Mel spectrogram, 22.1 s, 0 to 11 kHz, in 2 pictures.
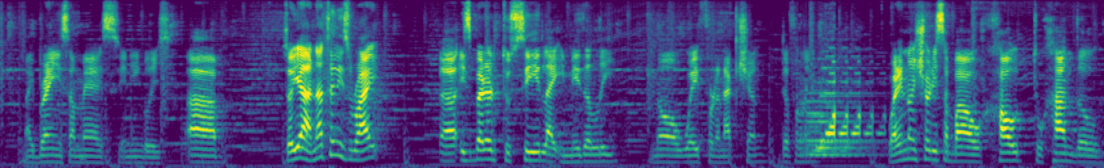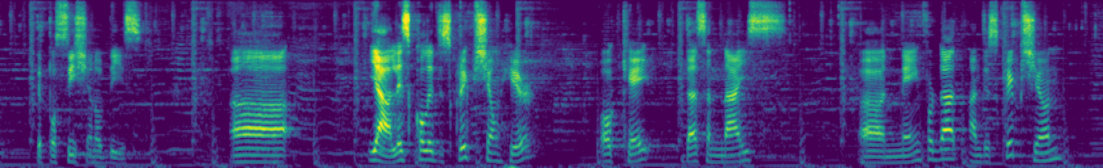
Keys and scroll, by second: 14.8-16.4 typing, 16.5 super+s, 21.8 Return, 21.9-22.0 typing.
